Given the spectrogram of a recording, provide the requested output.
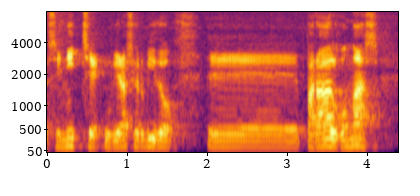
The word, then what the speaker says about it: Nietzsche: También es cierto que si Nietzsche, vamos a pronunciarlo a la alemana, no a la francesa, si Nietzsche hubiera servido para algo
